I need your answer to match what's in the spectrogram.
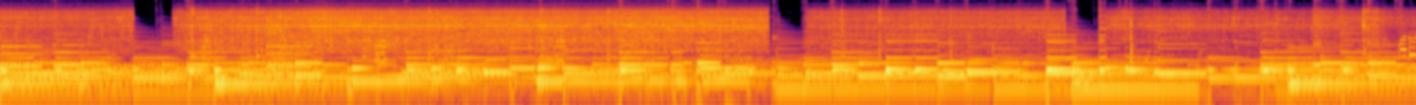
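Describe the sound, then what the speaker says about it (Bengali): Pieces of pointed gourd (potol) fry in hot oil in a Bengali village kitchen, giving a steady, close sizzle that runs through the whole stretch with a few brief dips. "আর এবার আমি পটলগুলো ভেজে নেব তেলের মধ্যে দিয়ে।"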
